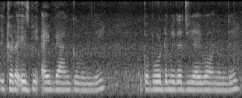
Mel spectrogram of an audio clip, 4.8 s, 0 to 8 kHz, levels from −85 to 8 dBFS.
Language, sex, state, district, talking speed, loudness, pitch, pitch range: Telugu, female, Telangana, Mahabubabad, 150 wpm, -17 LUFS, 180 Hz, 175-190 Hz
